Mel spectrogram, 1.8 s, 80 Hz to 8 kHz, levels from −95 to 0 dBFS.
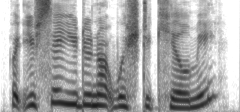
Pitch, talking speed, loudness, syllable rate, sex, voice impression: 250 Hz, 335 wpm, -17 LUFS, 6.8 syllables/s, female, feminine, adult-like, slightly fluent, slightly calm, elegant, slightly sweet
